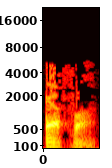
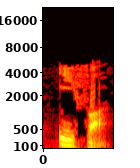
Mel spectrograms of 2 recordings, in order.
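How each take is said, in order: First: It is pronounced in the original Hebrew way. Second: It is pronounced in an anglicized English way. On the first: "how you would pronounce it in Hebrew" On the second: "anglicizing it and pronouncing it ephah"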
